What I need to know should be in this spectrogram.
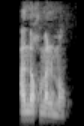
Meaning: abnormally
- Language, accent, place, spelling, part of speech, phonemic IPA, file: French, France, Lyon, anormalement, adverb, /a.nɔʁ.mal.mɑ̃/, LL-Q150 (fra)-anormalement.wav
